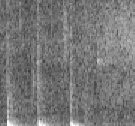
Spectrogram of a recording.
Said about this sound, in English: And he kind of walks up to the door. He looks left. He looks right. You're the only people in the Robin Hood Motel right now. And he knocks on the door.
